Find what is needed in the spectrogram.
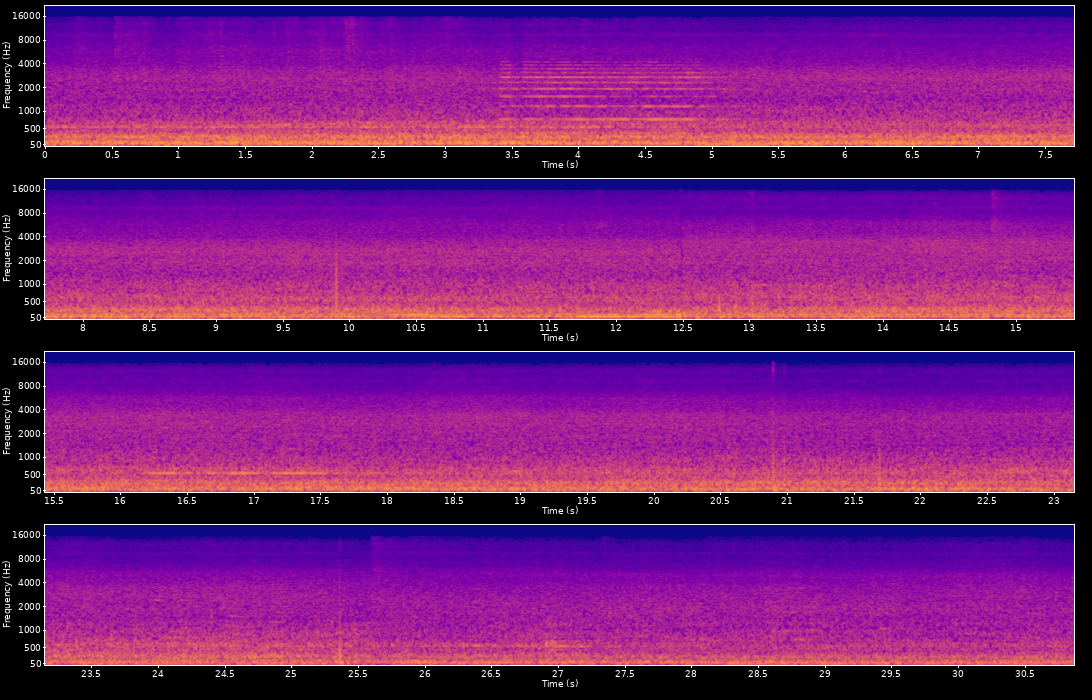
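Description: Articulated tram running through a covered terminal, a steady low noise. A vehicle horn sounds once for about a second and a half a few seconds in.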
